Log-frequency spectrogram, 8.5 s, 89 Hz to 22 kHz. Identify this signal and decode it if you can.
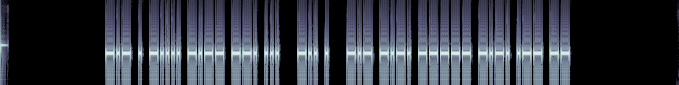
Morse code, heard as a keyed tone, about 36 wpm, 700 Hz. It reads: KE6YGS DE KC0CWM
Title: USA Callsign DE Callsign 35wpm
